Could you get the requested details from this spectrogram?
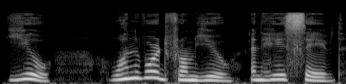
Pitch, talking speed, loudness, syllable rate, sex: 210 Hz, 155 wpm, -18 LUFS, 4.2 syllables/s, female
